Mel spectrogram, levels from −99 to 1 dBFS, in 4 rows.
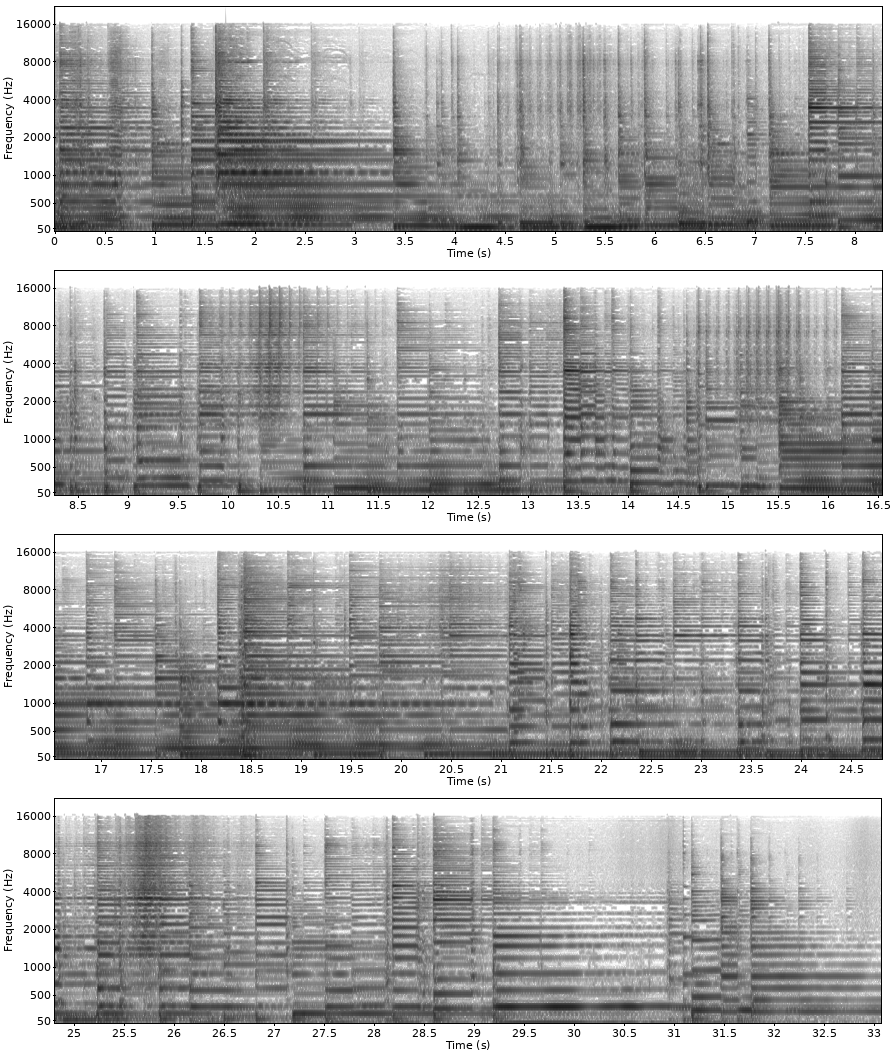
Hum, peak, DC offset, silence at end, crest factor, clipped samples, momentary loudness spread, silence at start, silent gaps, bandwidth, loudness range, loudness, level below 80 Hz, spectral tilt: none; 0 dBFS; 0.8%; 0 s; 18 dB; under 0.1%; 12 LU; 0 s; none; 16.5 kHz; 6 LU; -18 LUFS; -30 dBFS; -4 dB/octave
